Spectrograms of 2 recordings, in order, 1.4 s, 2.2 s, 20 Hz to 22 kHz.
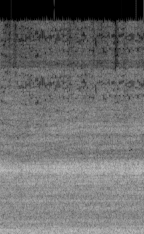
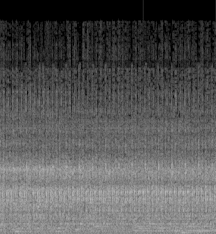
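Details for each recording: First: A 1993 Mercury Cougar with a no-heat complaint, running at the engine bay: a loud, steady, high airy hiss over the running engine from a massive vacuum leak; a water pump replacement is also planned. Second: 2013 Chevy Equinox after replacing the high-pressure fuel pump, line and roller lifter per a TSB, plus a motor mount. Steady idle with a light, quick direct-injection fuel-pump tick; sounds healthy and runs fine.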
